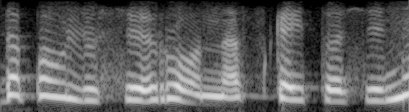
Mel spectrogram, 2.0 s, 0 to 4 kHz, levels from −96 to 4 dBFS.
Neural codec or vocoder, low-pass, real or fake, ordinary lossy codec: none; 3.6 kHz; real; Opus, 24 kbps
